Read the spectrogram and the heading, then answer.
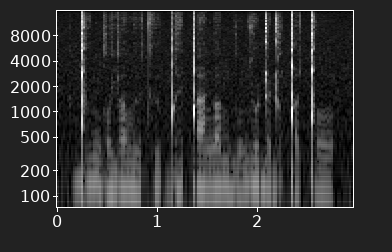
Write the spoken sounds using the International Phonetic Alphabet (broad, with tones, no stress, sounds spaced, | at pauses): ɡ͡ǃ u˦ ŋ ɡ o˨ j ʌ˦ β ɯ˨ tʰ ɯ˨ ɡ͡ǃ ɛ˦ ǃ a˦ ŋ ʌ˦ m b u˨˦ n z u˦ ɖ ɛ˨ ɖ o˦ ǃ ʌ˨ ǃ o˨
